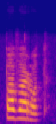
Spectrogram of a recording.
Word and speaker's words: поворот: Si le non accentué précède la voyale accentuée, il se prononce à orchestre amelette. Essayez de lire le mot suivant. Поворот поворот Cela conclut notre troisème leçon.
